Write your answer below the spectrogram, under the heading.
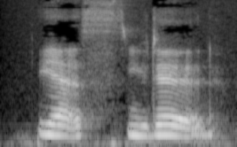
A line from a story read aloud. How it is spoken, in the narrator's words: agreed Devlin dryly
